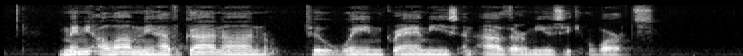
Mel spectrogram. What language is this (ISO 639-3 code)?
eng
